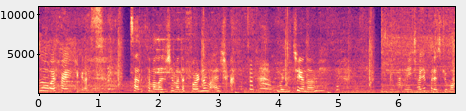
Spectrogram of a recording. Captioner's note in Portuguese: risos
